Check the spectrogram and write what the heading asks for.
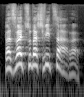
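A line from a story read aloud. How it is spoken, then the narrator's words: Shout. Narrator (Russian): крикнул он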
